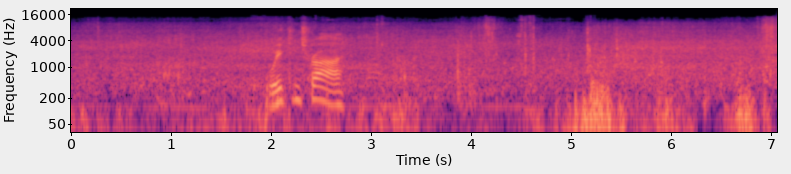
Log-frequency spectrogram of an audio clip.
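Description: Ocean waves slosh and slap against a small fishing boat out on open water, a steady washing rush with wind noise buffeting the microphone, while someone speaks briefly in the middle.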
